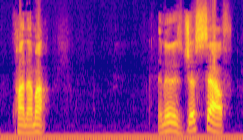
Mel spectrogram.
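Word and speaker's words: Panamá: now i'm not saying panama that's the american pronunciation in spanish it's pronounced panama and it is just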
